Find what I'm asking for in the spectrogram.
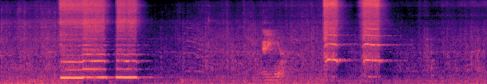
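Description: Antique steam traction engines at a Sycamore, Illinois steam show sound their whistles: two loud, sharp blasts, a short pause, then two more shrill blasts, with a brief voice in between.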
